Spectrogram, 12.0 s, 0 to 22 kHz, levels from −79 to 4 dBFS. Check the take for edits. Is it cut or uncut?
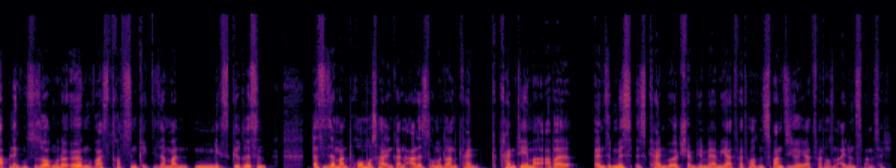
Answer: uncut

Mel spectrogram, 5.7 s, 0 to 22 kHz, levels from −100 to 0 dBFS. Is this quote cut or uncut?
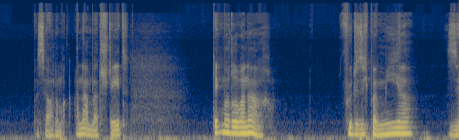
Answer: uncut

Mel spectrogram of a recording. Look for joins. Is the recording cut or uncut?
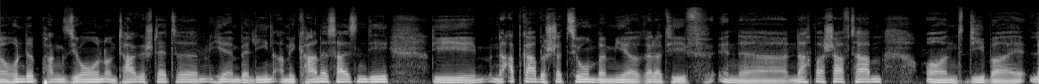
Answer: uncut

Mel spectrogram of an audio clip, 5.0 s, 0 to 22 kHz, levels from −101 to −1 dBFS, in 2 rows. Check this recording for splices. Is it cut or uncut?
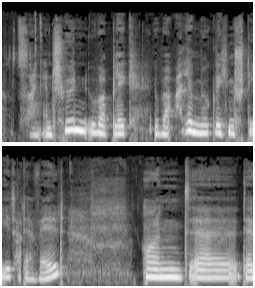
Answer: cut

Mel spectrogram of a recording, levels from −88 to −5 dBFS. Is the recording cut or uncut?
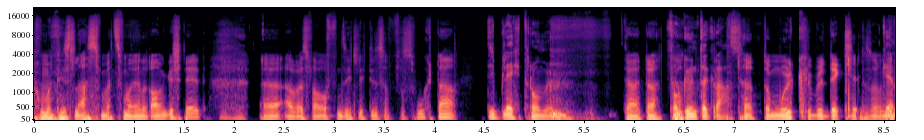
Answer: uncut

